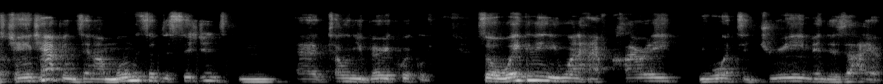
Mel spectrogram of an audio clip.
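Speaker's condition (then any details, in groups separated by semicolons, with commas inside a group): No condition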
